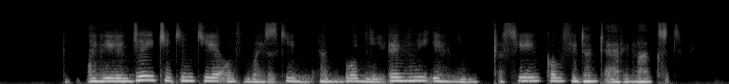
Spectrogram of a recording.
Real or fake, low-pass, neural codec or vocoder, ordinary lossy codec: fake; 7.2 kHz; codec, 16 kHz, 0.5 kbps, FreqCodec, smaller model; none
